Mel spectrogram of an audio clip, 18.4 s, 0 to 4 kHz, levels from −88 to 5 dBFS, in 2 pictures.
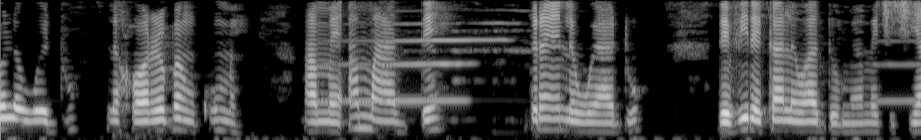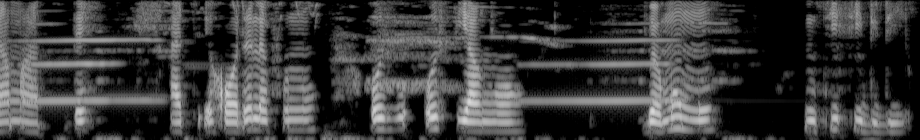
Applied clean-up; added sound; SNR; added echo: classical method Wiener filter.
